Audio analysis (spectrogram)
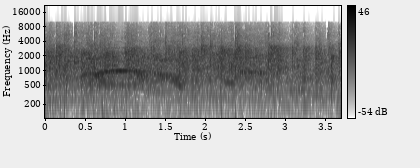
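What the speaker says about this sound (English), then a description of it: "So if you give them a round of applause, please." Wedding guests at a reception break into a round of applause, a dense, steady clatter of many hands clapping together for several seconds at close range, with a faint cheer or voice briefly rising within the crowd.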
